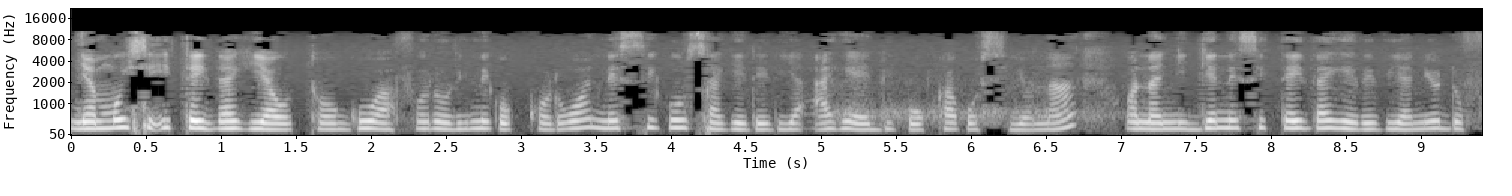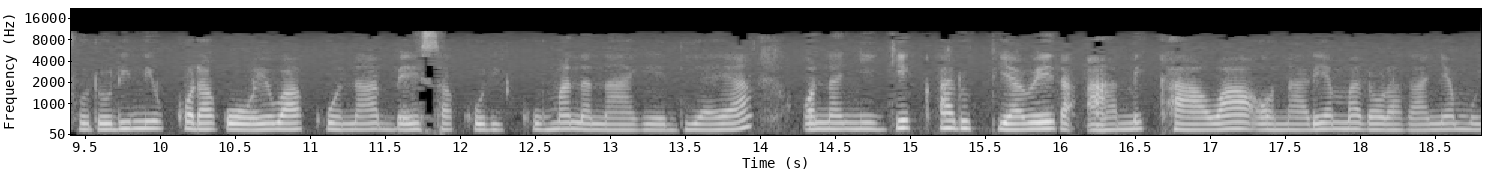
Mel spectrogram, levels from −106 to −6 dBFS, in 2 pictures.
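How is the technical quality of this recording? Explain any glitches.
The technical quality is poor: two faults run through the whole speech clip.

Throughout, there is DECT cordless phone buzz. A nearby DECT handset or base transmits a radio burst every 10 ms, and the audio circuitry rectifies it into a steady, thin 100 Hz buzz rich in harmonics, sitting roughly 25 dB below the speech.

Also throughout, the speech sounds ringing and washy, with a hiss that rises and falls with the voice and thin, hollowed-out detail. This is likely WMA compression at a low bitrate, which fits about 32 kbps. Long transform blocks smear quantisation noise over tens of milliseconds, and weaker spectral components are discarded.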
